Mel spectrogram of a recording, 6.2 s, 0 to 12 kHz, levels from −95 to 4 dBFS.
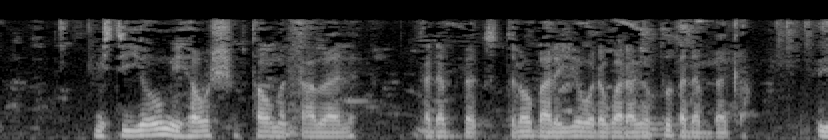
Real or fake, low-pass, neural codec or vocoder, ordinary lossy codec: real; 7.2 kHz; none; MP3, 32 kbps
